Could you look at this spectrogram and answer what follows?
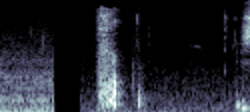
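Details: Cat hiccups, possibly after eating too fast: a few short, soft, jerky bursts after a quiet stretch.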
